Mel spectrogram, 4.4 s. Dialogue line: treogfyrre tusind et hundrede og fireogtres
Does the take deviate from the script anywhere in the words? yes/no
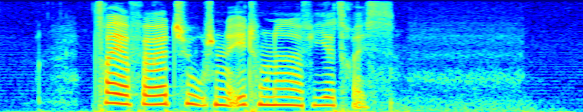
no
